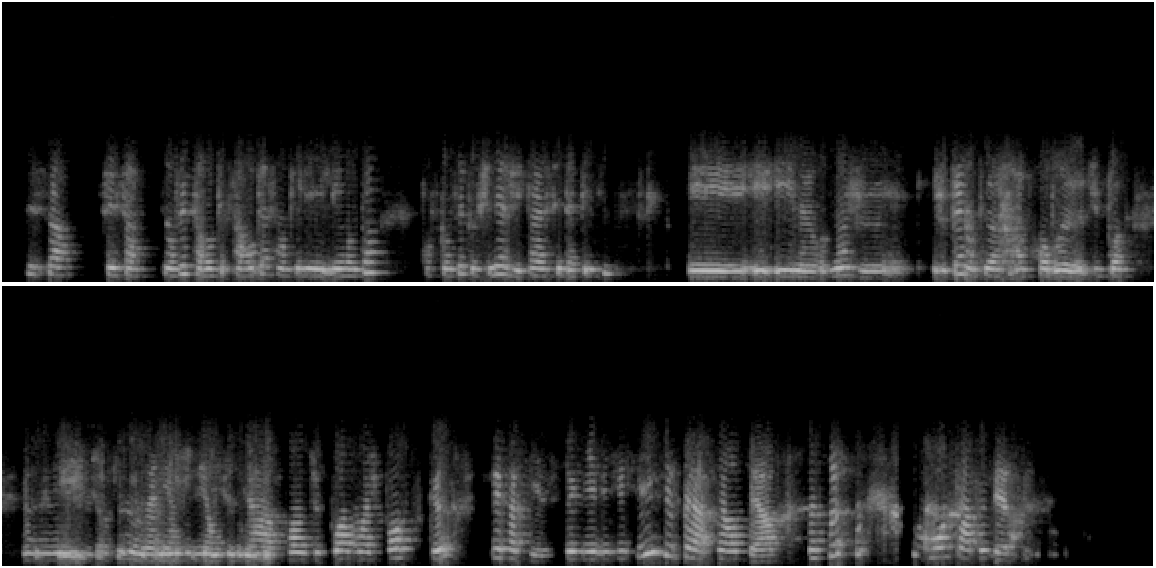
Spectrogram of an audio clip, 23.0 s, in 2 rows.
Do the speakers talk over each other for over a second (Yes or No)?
Yes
